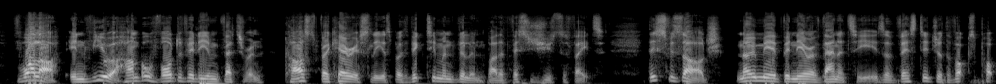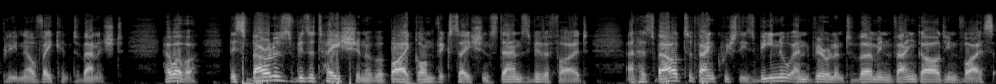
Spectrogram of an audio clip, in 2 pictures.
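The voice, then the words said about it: Theatrical V for Vendetta villain voice. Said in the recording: “do it in your best V for Vendetta impression”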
